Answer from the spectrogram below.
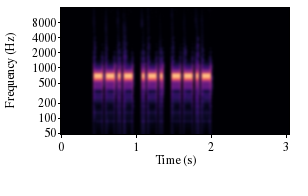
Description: Morse code, heard as a keyed tone, about 30 wpm, 700 Hz. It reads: QRQ
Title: Top 90 QSO Elements 30wpm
